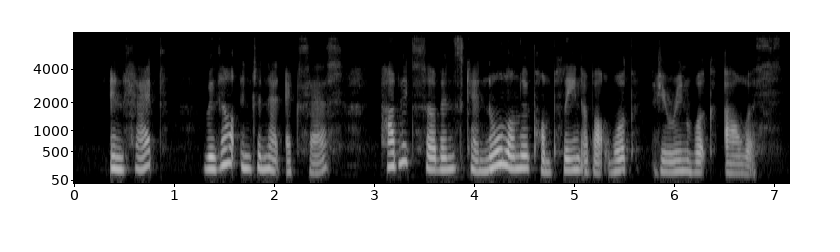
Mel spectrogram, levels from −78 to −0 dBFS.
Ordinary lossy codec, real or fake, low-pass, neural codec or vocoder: Opus, 64 kbps; fake; 7.2 kHz; autoencoder, 22.05 kHz, a latent of 192 numbers a frame, VITS, trained on one speaker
